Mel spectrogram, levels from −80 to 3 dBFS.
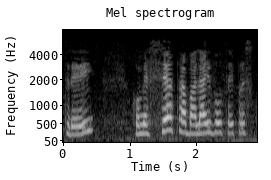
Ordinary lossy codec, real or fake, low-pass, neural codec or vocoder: MP3, 24 kbps; real; 7.2 kHz; none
